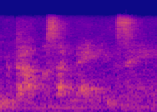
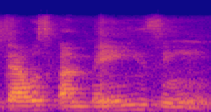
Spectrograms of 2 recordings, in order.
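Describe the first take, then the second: First: Barely audible whispered praise; awed whisper. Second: Said in the usual way. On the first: Real, not acted. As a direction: repeat it in a hushed whisper.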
